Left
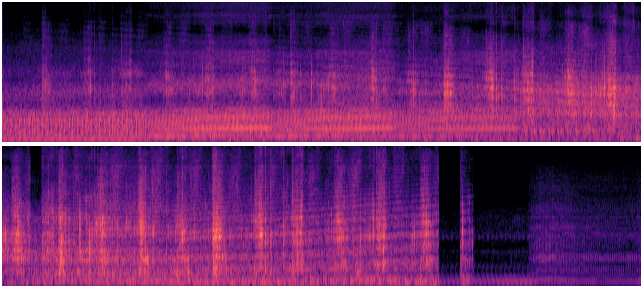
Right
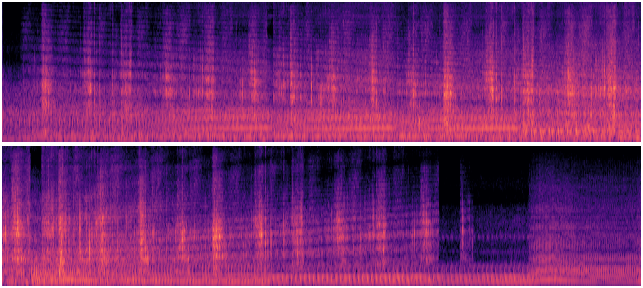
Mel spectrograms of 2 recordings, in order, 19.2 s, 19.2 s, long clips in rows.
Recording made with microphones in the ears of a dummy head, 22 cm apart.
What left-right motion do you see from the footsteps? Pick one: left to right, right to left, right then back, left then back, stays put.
right to left.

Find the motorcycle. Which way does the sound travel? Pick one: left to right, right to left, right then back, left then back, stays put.
left to right.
